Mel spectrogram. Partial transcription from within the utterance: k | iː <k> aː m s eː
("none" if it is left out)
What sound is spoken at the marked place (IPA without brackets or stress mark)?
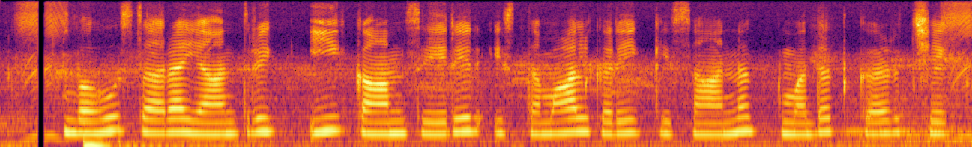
k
